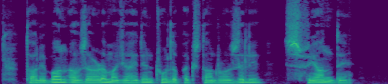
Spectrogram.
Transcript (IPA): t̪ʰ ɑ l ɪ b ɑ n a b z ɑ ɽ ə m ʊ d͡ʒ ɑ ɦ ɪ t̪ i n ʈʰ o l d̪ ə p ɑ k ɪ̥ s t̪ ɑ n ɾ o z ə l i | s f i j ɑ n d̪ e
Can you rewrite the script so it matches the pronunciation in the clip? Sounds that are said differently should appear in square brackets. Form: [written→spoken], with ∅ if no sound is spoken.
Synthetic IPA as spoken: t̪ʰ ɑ l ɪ b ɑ n a [b→w] z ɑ ɽ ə m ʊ d͡ʒ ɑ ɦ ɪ [t̪→d̪] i n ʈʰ o l d̪ ə p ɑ k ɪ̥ s t̪ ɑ n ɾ o z ə l i | s f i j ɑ n d̪ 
